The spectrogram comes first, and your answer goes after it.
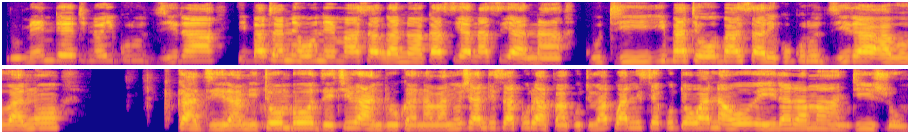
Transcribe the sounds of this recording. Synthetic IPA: ɦurume̞nde̞tino̞ikurud͡zira | iɓatane̞wo̞ne̞masaŋɡanoakasijanasijana | kutiːɓate̞wo̞ɓasaɾe̞kukuɾud͡ziɾaːʋo̞ʋano̞ | ɡad͡ziɾamito̞mbo̞d͡ze̞t͡ʃiʋandukanaʋano̞ʃandisakuɾapakutiʋakwanise̞kuto̞wanawo̞ʋe̞iɾaramaːndiːʐo̞

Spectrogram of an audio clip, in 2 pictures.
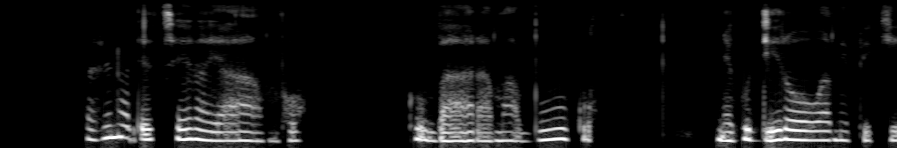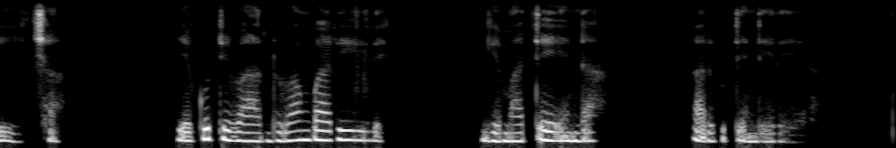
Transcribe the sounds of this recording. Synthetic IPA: ʐino̞ɗe̞t͡se̞rajambo̞ | kubʱaɾamabʱuku | ne̞kudʱirowamipikʰit͡ʃa | je̞kutiʋantʰuʋaŋɡwarire̞ | ŋɡe̞mate̞nda | ɾikute̞̰nde̞ɾeːra

